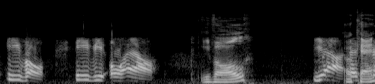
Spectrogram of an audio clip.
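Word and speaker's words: Evol: second feature movie called Evil, E-V-O-L. Evil? Yeah, okay. It's pronounced evil, like E-V-I-L, but it's love spelled backwards.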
